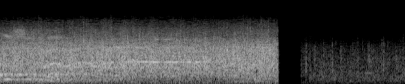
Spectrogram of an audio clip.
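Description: Audience applauding, a dense steady clatter of many hands. It cuts off abruptly about three quarters of the way through, giving way to a much quieter background with faint light taps.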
